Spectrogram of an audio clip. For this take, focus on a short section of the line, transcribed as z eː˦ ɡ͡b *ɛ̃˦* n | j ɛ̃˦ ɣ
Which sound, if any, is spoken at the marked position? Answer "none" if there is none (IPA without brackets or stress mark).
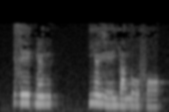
ɛ̃˦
